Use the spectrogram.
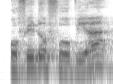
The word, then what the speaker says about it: ophidiophobia: And the next, as Ritu ma'am rightly said, claustrophobia, and this is Ophidiophobia. I searched about the right pronunciation and I was getting different kind of pronunciations everywhere, but it is pronounced as ophidophobia and it is known as fear of snakes.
